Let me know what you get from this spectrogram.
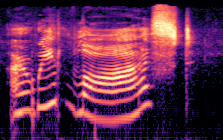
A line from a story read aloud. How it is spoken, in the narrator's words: quavered Rob, clasping his pail in despair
